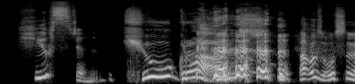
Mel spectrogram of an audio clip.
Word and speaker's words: Houston: Hugh, as in Hugh Grant. Houston.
